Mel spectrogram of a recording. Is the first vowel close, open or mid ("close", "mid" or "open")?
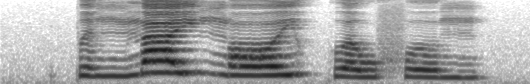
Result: close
